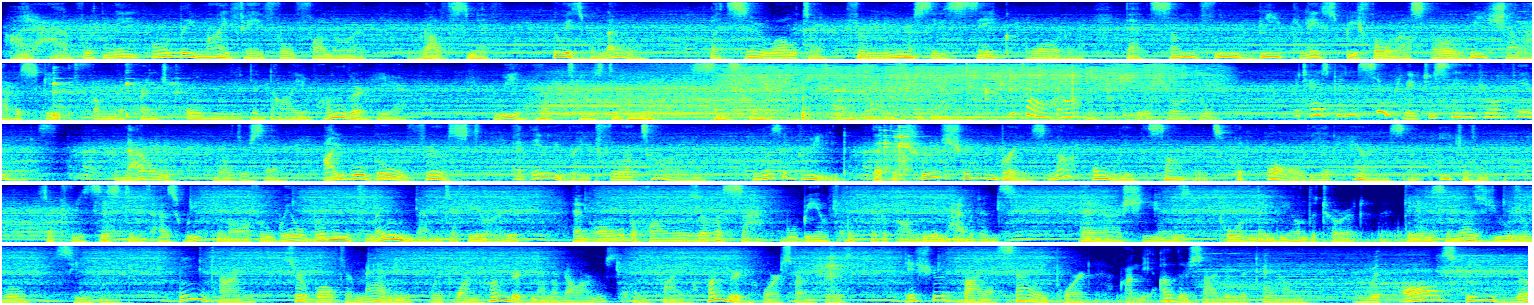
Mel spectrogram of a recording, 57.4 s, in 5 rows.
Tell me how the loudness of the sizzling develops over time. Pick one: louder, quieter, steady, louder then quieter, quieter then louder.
steady.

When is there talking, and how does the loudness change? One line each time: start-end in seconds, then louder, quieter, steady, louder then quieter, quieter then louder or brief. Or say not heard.
0.0-14.6 steady
15.2-57.3 steady.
